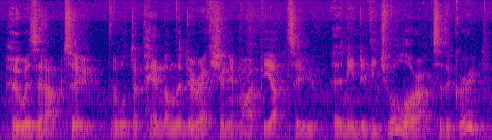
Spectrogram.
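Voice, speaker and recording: A man giving a simultaneous interpretation as voice-over for a lesson, explaining in phrases with pauses and occasional self-corrections. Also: on the low side, big pitch swings. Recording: echoey room with background noise.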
